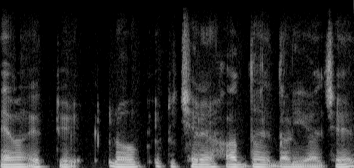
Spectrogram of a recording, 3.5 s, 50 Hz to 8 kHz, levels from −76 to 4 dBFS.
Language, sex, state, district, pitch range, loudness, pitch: Bengali, male, West Bengal, Dakshin Dinajpur, 110-120 Hz, -17 LUFS, 115 Hz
